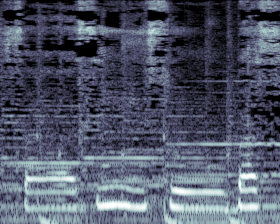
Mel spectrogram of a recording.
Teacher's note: Melafalkan huruf sa menggunakan lidah terdekat hampir di atas 2 gigi seri bagian bawah, diiringi dengan mengalirnya udara dan napas secara bersamaan.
